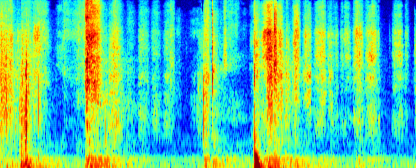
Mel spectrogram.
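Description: A green plastic highlighter's felt tip is rubbed and scribbled quickly across a printed paper mandala coloring page lying flat on a table. Bright, scratchy rubbing strokes come in uneven bursts, and a few land with a soft low thump against the table.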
